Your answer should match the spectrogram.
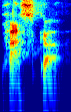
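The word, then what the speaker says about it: Pascha: So here it's Pascar, right? The pronunciation is Pascar, not Easter.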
